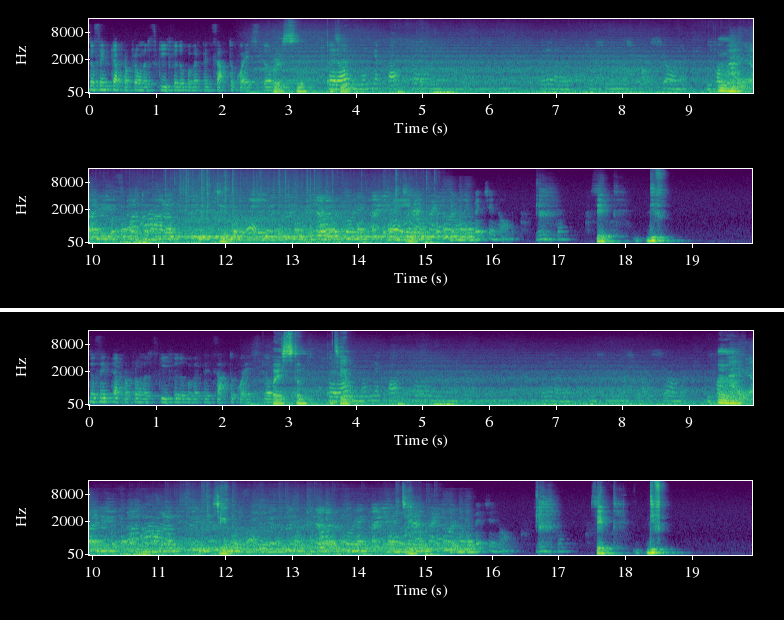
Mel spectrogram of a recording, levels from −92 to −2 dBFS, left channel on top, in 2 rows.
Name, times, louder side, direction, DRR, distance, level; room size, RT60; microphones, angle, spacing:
voice 1, 0.0-2.9 3.6-9.0 9.3-11.3 12.0-12.8 13.0-16.3 16.7-17.1, left 3 dB, 65° left, 1.4 m, -31 dB
Bird, 2.3-15.4, equal, 45° left, 1.4 m, -31 dB
voice 2, 2.8-3.3 3.8-3.9 9.4-9.8 11.8-12.1 14.7-14.9 16.7-17.0 17.5-17.9 18.3-18.5, right 2 dB, 75° right, 1.1 m, -19 dB
sound 1, 9.5-15.7, left 1 dB, 5° left, 2.4 m, -24 dB
12.0 x 8.5 x 2.3 m
head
